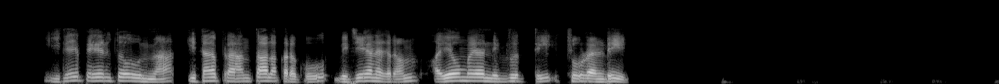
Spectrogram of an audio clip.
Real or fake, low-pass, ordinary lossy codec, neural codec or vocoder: fake; 5.4 kHz; none; codec, 16 kHz in and 24 kHz out, 0.6 kbps, FireRedTTS-2 codec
